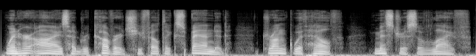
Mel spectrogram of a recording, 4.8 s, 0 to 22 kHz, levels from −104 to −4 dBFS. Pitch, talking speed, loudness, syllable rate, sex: 115 Hz, 175 wpm, -20 LUFS, 4.9 syllables/s, male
